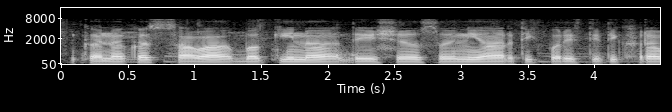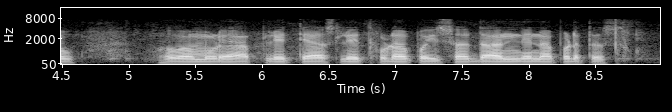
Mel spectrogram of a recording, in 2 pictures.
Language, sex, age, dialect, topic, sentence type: Marathi, male, 18-24, Northern Konkan, banking, statement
